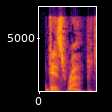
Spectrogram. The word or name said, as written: disruptor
